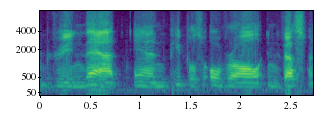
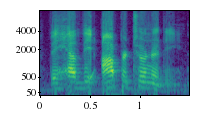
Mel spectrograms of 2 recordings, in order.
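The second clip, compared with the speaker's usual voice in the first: "opportunity" lifted higher with firm emphasis; stress on opportunity; 6 semitones higher, 4 dB louder, faster than usual. Real, not acted. Financial adviser urging people to plan, stressing "opportunity". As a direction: lean on the word "opportunity" to underline it. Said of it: "I emphasize the word opportunity".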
